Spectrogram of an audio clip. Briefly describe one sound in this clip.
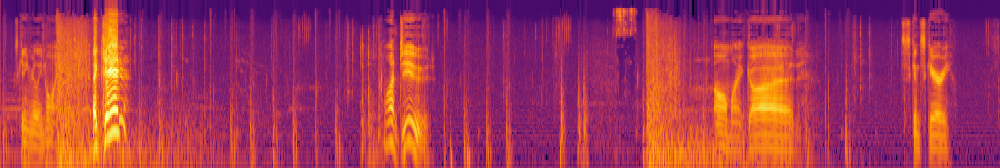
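A young man talks with animation and exclaims into a close microphone.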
